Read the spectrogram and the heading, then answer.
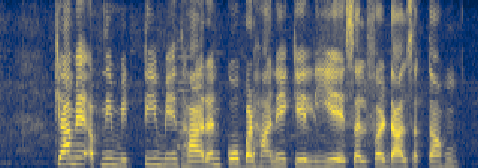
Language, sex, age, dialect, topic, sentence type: Hindi, female, 25-30, Awadhi Bundeli, agriculture, question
